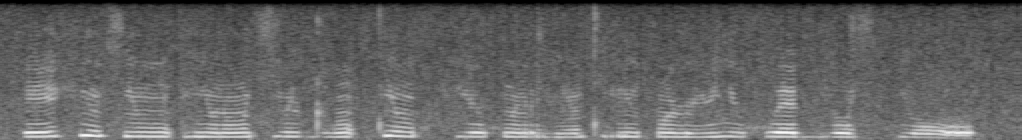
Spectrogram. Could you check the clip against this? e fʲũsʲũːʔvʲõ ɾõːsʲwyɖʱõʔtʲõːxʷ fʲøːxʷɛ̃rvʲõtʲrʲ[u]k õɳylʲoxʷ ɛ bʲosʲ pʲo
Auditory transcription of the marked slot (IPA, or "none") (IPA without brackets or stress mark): ũ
